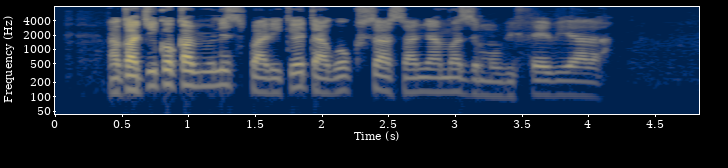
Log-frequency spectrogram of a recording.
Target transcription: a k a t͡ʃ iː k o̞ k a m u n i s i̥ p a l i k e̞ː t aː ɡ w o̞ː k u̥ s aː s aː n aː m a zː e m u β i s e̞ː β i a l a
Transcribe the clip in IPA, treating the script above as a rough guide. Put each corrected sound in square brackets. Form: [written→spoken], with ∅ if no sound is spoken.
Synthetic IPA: a k a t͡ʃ iː k o̞ k a m u n i s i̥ p a l i k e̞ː t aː ɡ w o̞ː k u̥ s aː s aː [n→ɲ] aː m a [zː→z] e m u β i [s→f] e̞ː β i a l a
